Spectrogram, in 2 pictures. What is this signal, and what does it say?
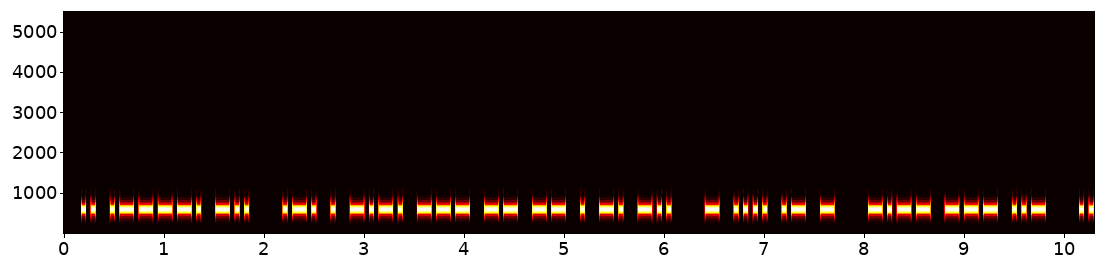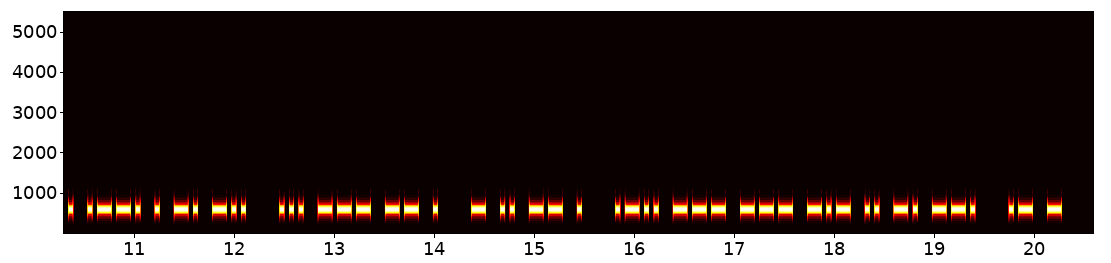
Morse code, heard as a keyed tone, about 25 wpm, 600 Hz. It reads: I'D RECOMMEND THAT YOU SPEND SOME TIME LOOKING AT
